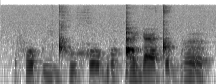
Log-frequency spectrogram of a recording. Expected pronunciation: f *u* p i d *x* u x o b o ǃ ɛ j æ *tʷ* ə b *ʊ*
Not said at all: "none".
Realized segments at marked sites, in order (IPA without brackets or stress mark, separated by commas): o, x, t, ə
